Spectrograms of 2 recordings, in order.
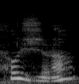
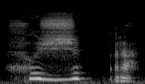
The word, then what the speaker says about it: حجرة: I'm blending 2 sounds together. Basically, I'm bringing the h and the j together, and I'm saying حج, حج, حج, حج. And then I'm going ra, ra. So over here, I'm making 2 sounds.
